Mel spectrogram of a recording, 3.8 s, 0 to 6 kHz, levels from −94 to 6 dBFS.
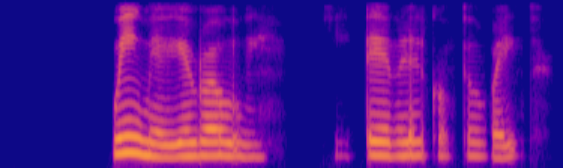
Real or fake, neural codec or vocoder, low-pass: fake; autoencoder, 44.1 kHz, a latent of 192 numbers a frame, MeloTTS; 5.4 kHz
